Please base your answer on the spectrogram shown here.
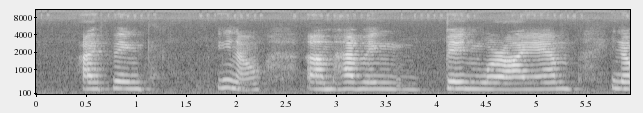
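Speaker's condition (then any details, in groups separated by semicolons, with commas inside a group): Cerebral palsy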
